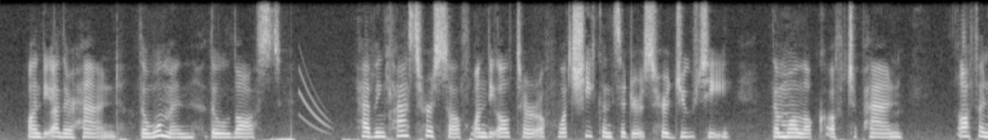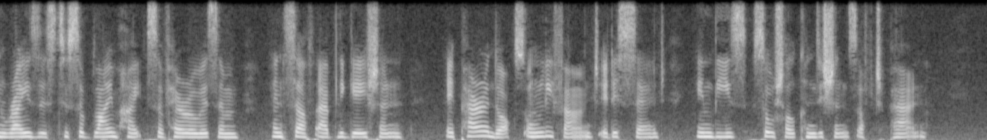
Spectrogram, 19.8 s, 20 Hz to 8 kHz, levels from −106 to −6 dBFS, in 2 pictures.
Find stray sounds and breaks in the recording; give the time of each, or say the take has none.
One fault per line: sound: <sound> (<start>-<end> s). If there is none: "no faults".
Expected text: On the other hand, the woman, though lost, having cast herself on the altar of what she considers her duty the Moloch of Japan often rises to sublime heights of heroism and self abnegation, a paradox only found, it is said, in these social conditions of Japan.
sound: chirp (3.0-3.4 s)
